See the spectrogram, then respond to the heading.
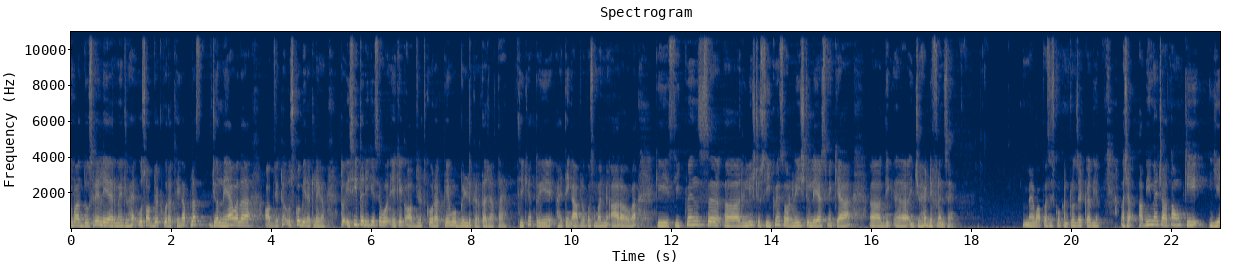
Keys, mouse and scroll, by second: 9.3 click, 17.5 click, 18.7 ctrl+z, 22.3 click.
